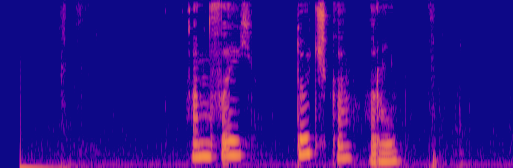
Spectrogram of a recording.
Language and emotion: Russian, sad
